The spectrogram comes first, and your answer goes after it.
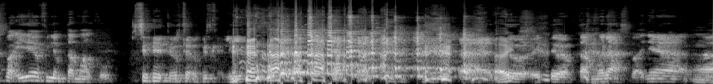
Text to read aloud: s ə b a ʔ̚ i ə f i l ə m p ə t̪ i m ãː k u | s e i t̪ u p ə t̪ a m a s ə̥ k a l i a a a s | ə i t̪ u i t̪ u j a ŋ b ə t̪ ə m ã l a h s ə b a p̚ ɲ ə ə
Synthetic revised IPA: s ə b a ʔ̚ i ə f i l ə m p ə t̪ a m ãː k u | s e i t̪ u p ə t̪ a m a s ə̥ k a l i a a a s | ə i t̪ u i t̪ u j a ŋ p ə t̪ a m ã l a h s ə b a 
